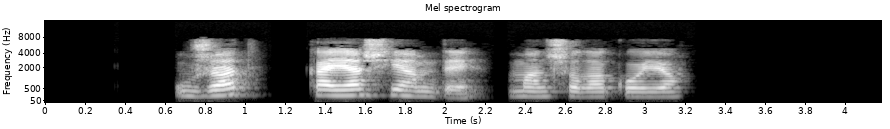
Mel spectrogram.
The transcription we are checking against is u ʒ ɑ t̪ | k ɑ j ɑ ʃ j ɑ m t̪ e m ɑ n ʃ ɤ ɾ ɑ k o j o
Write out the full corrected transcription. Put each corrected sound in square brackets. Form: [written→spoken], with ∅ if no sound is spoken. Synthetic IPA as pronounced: u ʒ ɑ t̪ | k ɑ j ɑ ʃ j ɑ m [t̪→d̪] e m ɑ n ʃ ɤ [ɾ→l] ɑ k o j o

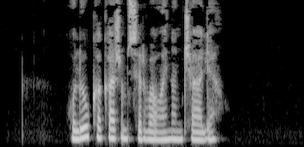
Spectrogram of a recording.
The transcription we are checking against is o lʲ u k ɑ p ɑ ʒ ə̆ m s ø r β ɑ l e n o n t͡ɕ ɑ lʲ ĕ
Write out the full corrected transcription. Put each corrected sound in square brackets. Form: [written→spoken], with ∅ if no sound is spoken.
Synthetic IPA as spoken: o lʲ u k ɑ [p→k] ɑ ʒ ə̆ m s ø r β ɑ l e n o n t͡ɕ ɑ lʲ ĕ

